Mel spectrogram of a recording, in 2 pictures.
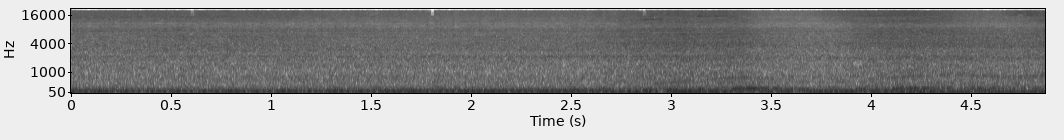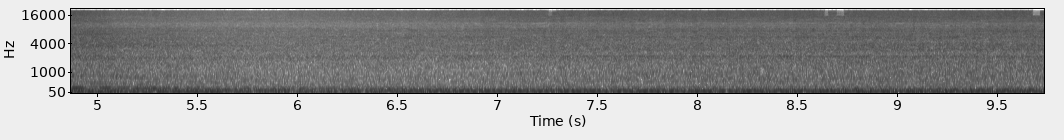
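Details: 1971 Jaguar E-Type V12, fuel injected, on its first start after a two-year rebuild with the throttle body not yet adjusted: deep idle with a faintly lumpy, uneven pulse. Three injectors were unplugged, causing a misfire; it ran smoothly once they were connected.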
